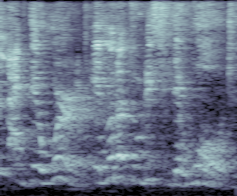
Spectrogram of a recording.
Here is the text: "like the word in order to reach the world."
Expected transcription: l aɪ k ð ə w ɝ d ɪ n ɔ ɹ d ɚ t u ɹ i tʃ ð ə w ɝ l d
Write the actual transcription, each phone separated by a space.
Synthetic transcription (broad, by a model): l aɪ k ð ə w ɝ d ɪ n ɔ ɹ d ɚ t u ɹ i s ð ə w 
